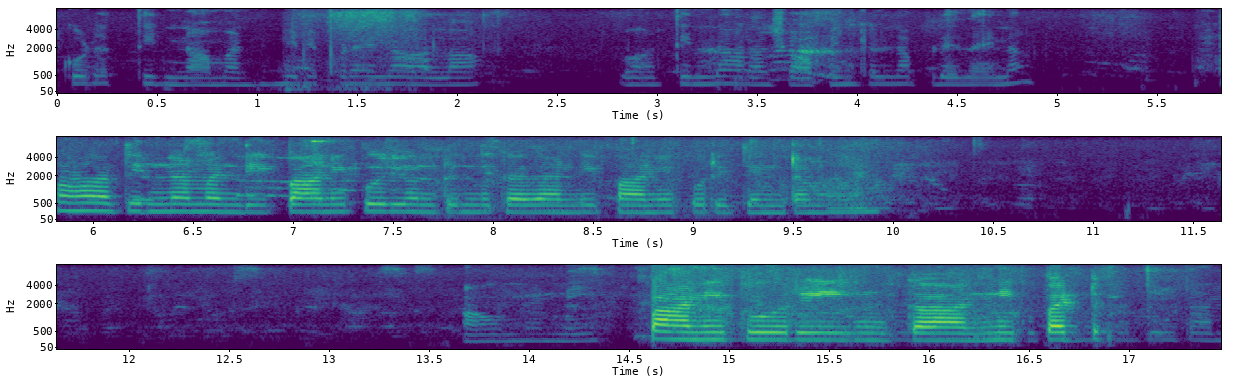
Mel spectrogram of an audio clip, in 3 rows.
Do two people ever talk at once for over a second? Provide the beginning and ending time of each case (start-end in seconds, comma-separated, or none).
14.7-16.9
